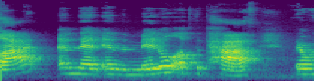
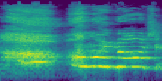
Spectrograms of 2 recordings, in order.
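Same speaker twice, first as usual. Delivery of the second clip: gasp, then high, drawn-out mock cry; happy surprise; 4 dB louder, slower than usual. Girl seeing her dad come out, gasping in relief. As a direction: imitate overwhelmed, tearful relief. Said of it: "I was so happy and I was so surprised".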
